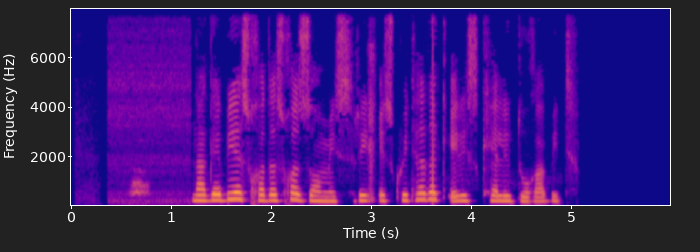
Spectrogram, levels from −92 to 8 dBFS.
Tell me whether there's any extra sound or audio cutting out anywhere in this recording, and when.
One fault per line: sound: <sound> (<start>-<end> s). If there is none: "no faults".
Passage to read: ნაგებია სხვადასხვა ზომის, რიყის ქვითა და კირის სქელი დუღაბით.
sound: bark (0.6-0.8 s)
